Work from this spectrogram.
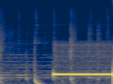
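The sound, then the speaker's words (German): A telephone tone sounds as a call is placed: a few faint clicks and short blips, then a loud, steady, unbroken tone that holds to the end. “Dann rufen wir jetzt mal an.”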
